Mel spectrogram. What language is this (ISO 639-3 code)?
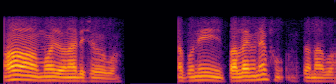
asm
